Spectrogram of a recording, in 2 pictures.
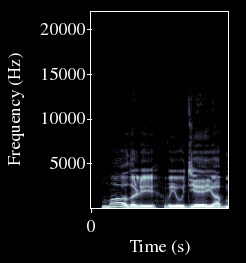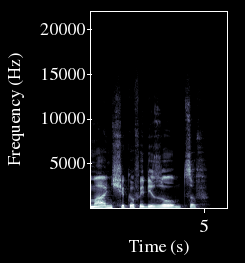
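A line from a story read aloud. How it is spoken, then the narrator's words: Lazy. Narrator (Russian): Анна лениво сказал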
